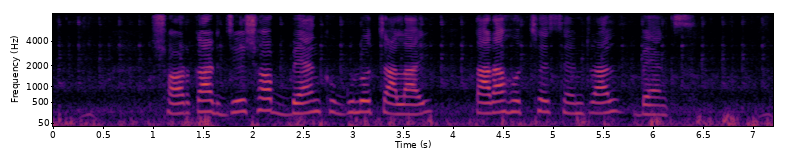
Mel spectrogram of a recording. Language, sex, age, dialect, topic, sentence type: Bengali, female, 25-30, Northern/Varendri, banking, statement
